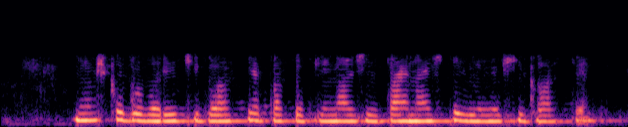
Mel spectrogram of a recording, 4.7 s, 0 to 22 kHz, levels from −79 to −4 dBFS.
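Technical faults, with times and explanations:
Throughout, tandem speech coding: the audio sounds like it went through three low-rate speech coders in a row, which fits a chain like AMR-NB, then G.723.1, then G.729A, with plain G.711 legs between them. Each coder had to model the previous one's artefacts as if they were speech, so the errors pile up. That's why it sounds rougher, more muffled and more warbly than any single hop would, with nothing above 3.7 kHz.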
